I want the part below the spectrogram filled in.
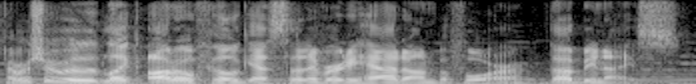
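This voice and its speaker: With music in the background, a man sets up his casual gaming livestream and muses aloud to chat. The delivery is quick and sing-song, his mid-range voice creaky and a bit bright.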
